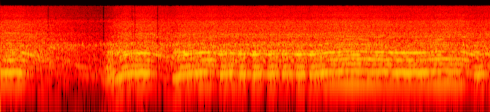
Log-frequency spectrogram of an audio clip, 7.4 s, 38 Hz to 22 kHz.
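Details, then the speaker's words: Old Craftsman chainsaw, 2.2 cu in, 16in bar, unused about two years, after fixing fuel lines (had only run tilted right): dips once or twice, then holds a clean, steady high buzz while cutting; running properly. "okay good to go problem is solved uh I'm almost positive"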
